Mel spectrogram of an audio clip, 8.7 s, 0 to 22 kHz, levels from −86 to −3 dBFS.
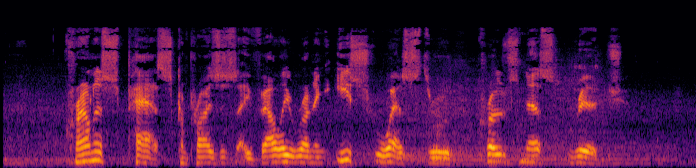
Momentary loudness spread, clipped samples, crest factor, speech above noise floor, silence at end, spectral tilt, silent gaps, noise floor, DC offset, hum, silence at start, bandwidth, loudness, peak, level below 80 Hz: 13 LU; under 0.1%; 22 dB; 29 dB; 0.9 s; -4.5 dB/octave; none; -53 dBFS; under 0.1%; none; 0.05 s; 11.5 kHz; -24 LUFS; -4 dBFS; -66 dBFS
